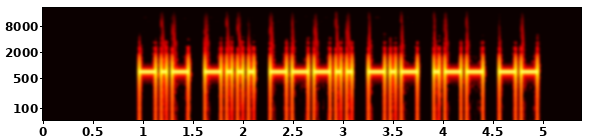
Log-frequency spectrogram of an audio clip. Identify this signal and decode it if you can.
Morse code, heard as a keyed tone, about 22 wpm, 700 Hz. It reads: KB8KWM
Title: USA Call Signs Repeated 3x 22wpm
